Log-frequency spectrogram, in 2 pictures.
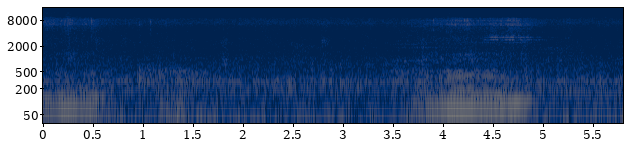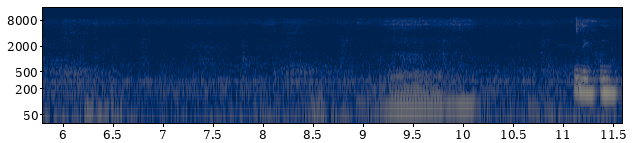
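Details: A Golden Retriever named Anna sleeps under a sheet, snoring loudly in low, rumbling breaths likened to a lion's roar, returning every few seconds.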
